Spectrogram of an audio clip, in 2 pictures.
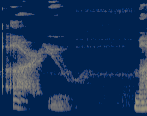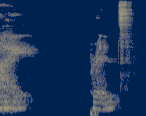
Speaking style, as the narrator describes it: asked him in her croaking, dry voice

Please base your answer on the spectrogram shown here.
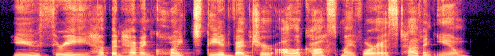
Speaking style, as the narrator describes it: She said icily

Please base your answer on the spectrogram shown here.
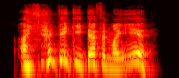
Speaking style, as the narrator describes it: cried the man

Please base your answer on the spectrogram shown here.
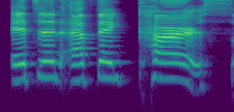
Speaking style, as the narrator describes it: I shouted

